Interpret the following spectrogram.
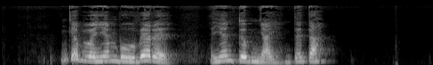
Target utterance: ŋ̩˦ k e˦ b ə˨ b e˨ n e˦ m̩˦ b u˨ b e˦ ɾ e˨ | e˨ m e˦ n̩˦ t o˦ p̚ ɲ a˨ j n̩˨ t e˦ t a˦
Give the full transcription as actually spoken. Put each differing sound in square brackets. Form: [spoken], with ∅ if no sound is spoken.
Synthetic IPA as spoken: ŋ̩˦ k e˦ b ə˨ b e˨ [ɲ] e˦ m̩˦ b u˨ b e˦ ɾ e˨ | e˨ [ɲ] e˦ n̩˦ t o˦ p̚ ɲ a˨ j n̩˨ t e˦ t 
